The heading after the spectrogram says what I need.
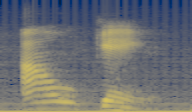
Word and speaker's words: alguém: Aqui em cima, a palavrinha alguém. Alguém. Olha, alguém, alguém. Eu tenho o que? Uma palavrinha de 2 sílabas e a sílaba mais forte é a última.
